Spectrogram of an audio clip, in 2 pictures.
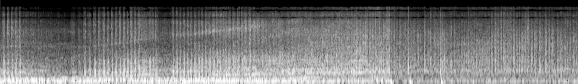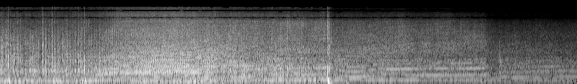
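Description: A race car engine roars loudly and revs as it speeds away.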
